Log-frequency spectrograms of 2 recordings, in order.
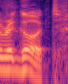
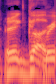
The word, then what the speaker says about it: ricotta: I love ricotta. – You say it like Giada. – Yeah. – No, we say rigotte. – Rigotta. – Rigotte.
